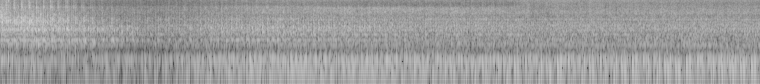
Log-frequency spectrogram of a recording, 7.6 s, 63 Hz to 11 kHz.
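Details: Toyota Camry 5S-FE, first start after new oil pump, rod and main bearings: steady idle with quick, even tapping about three per second, louder on mic than in person; source unknown, no exhaust leak heard; ticking at idle.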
